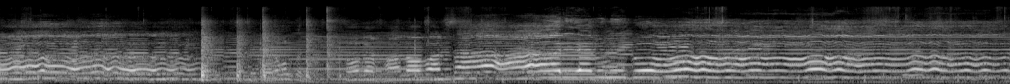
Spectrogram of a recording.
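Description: Jhumur folk music: harmonium with a held, wavering melody, and a quick run of hand-drum strokes about two seconds in.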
